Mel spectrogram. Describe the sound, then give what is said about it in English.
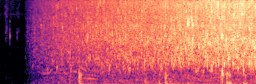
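Water gushes steadily from a drainage tube outside a house in Juneau on a Wednesday afternoon, draining its flooded crawl space after record-breaking flooding; a continuous rushing, splashing flow that starts abruptly after a brief silence and stays loud, with occasional heavier splashes. “Water was gushing from a tube outside Janet Coffin's house Wednesday afternoon.”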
